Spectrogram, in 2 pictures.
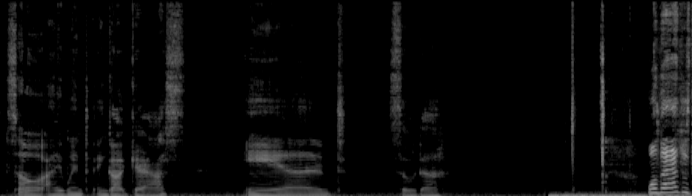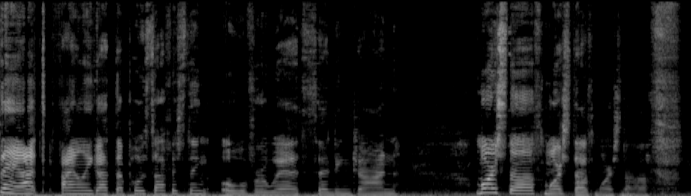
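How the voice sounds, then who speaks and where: A woman's voice: medium pitch, lively intonation, takes it slowly, pauses often. A woman in her twenties chatting casually and playfully to a phone held at arm's length. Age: 20s. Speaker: vlogger. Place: small indoor rooms and parked car. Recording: noisy handheld phone recording.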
